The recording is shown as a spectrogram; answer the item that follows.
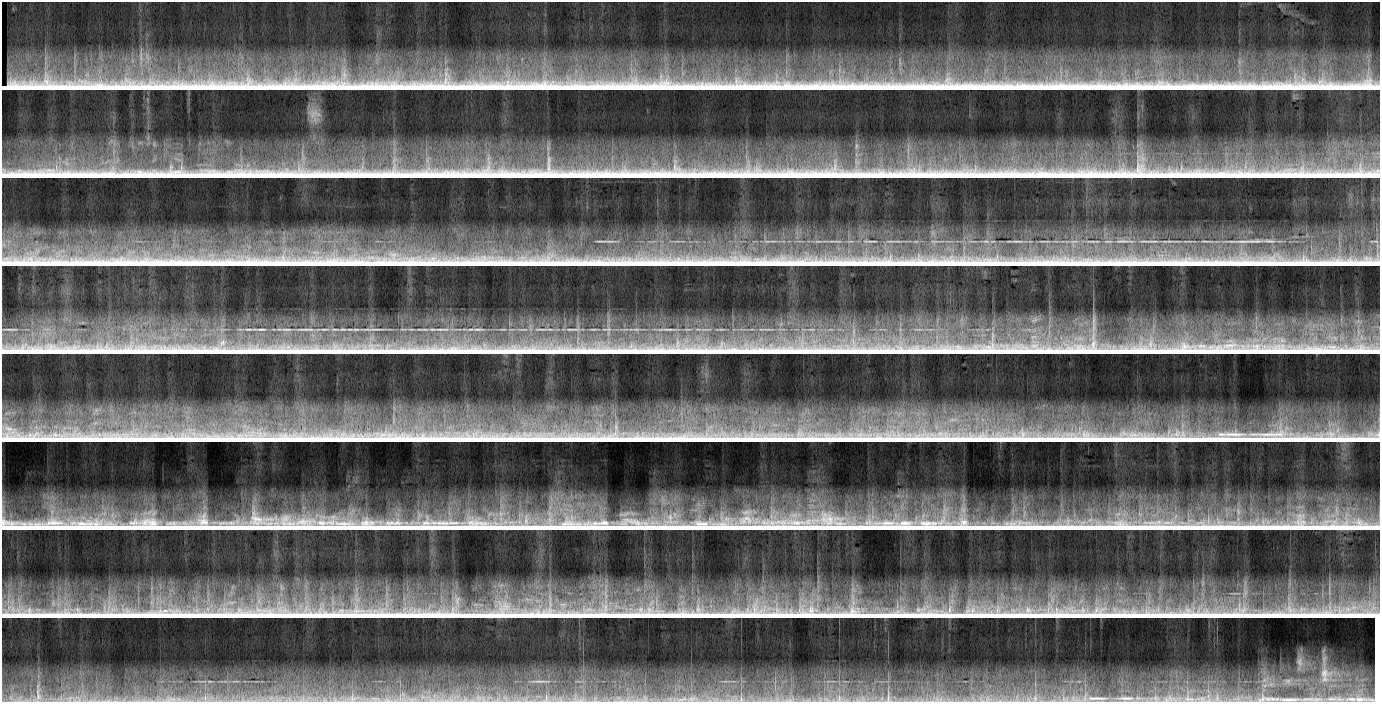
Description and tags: Kings Cross - Footsteps in Station
field-recording, city, atmosphere, general-noise, ambience, ambiance, london, ambient, soundscape, background-sound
